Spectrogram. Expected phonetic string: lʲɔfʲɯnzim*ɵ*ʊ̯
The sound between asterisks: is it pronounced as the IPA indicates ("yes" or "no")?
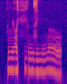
yes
